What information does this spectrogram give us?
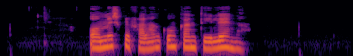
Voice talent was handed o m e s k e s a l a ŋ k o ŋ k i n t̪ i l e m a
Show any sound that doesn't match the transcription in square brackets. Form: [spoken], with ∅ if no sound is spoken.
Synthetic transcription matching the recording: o m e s k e [f] a l a ŋ k o ŋ k [a] n t̪ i l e [n] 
